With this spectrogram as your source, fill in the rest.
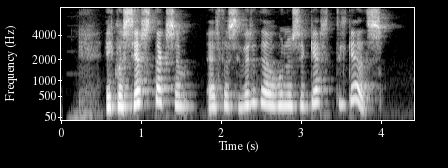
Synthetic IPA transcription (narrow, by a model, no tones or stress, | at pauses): ejhkʰvḁsjɛr̥st̪aksɛmɛɾ̥θɛsːɪvɪɾðɪaðhunʏmsɪcɛr̥t̪ʰːɪlcɛðs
